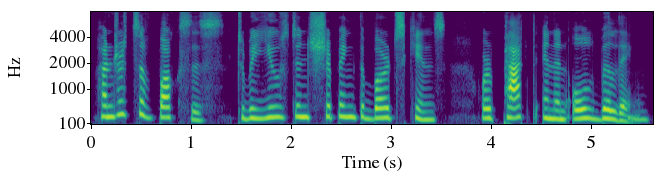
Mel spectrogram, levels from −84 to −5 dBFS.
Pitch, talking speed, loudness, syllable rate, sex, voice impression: 245 Hz, 180 wpm, -21 LUFS, 4.5 syllables/s, female, feminine, very adult-like, slightly clear, slightly intellectual, elegant, slightly strict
